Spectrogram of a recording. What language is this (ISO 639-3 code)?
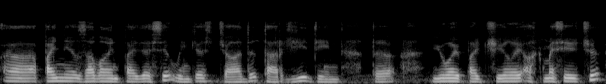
kas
